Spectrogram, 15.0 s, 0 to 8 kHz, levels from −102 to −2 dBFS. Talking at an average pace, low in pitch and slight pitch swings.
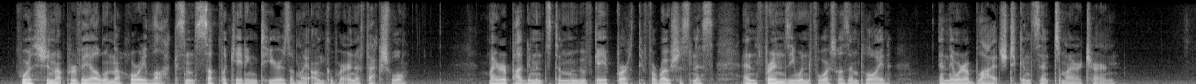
Yes: average, 160 wpm; very low, 90 Hz; narrow, 1.2 semitones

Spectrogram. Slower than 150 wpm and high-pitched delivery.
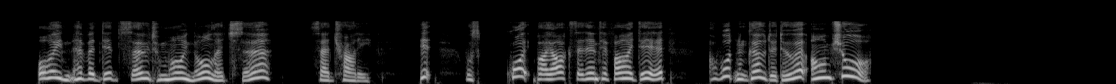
Yes: average, 140 wpm; very high, 255 Hz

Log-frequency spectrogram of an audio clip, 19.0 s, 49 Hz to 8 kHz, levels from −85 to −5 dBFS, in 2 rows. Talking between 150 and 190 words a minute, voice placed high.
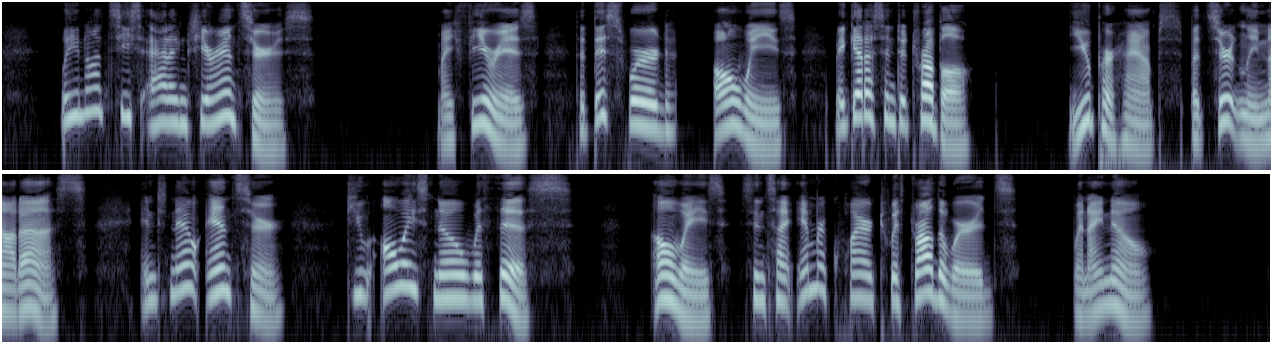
No: average, 160 wpm; medium, 180 Hz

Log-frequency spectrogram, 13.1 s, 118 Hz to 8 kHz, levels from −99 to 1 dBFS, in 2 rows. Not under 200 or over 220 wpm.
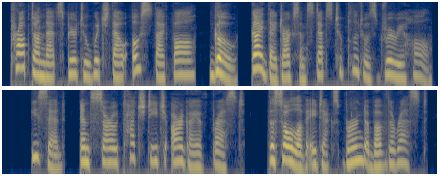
No: average, 160 wpm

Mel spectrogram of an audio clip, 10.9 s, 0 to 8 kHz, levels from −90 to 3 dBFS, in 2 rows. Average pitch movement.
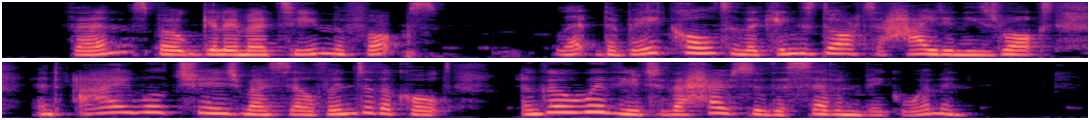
Yes: average, 3.9 semitones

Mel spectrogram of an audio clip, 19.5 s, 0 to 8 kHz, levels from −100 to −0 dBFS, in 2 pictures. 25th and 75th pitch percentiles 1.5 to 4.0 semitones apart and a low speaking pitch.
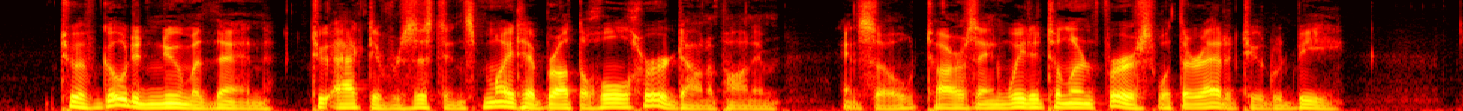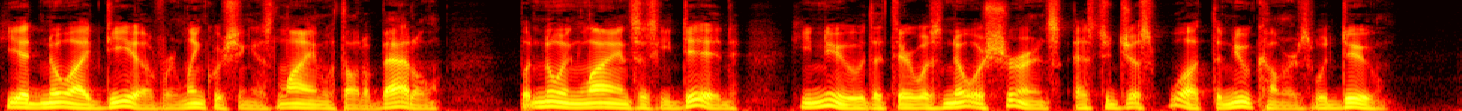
No: average, 4.6 semitones; very low, 95 Hz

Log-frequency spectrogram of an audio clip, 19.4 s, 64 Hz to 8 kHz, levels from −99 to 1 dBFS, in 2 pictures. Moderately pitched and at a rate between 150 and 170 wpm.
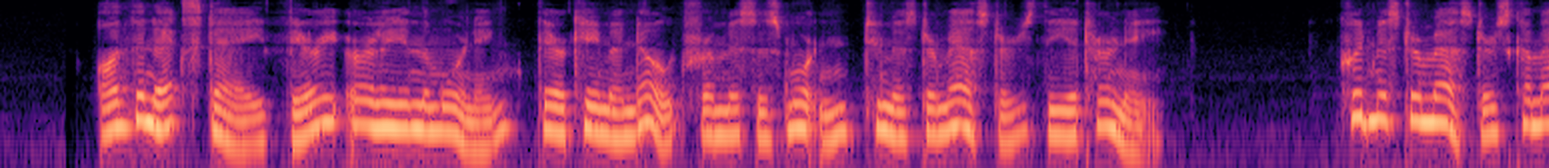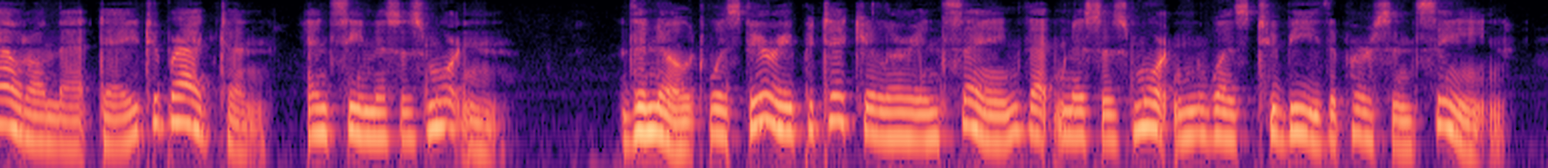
Yes: medium, 175 Hz; average, 160 wpm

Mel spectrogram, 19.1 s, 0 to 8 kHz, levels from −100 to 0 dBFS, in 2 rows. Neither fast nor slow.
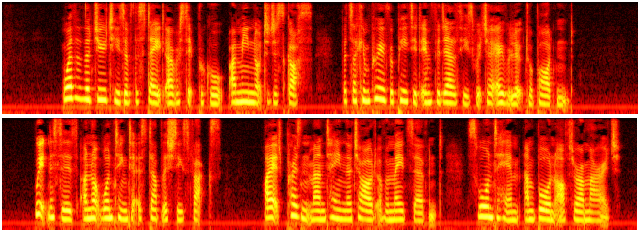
Yes: average, 155 wpm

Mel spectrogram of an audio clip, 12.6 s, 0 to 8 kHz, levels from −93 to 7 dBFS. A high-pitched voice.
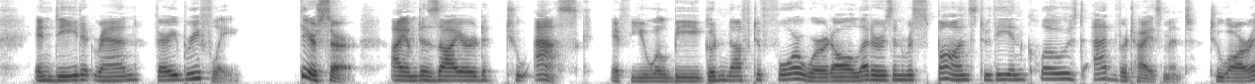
No: medium, 155 Hz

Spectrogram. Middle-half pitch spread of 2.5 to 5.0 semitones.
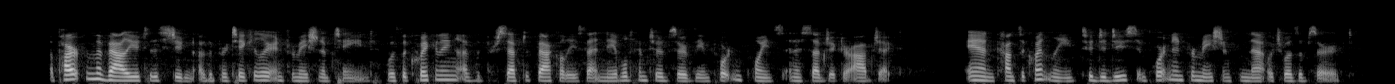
Yes: average, 2.9 semitones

